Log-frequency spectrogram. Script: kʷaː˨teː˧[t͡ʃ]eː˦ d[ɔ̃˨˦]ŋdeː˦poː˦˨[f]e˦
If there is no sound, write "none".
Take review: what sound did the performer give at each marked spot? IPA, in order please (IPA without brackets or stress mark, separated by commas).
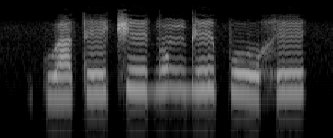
t͡ʃ, ɔ̃˦, h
